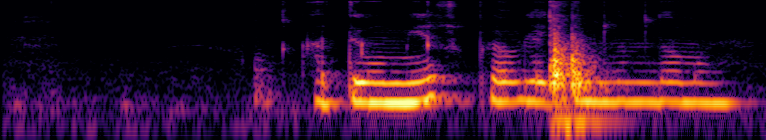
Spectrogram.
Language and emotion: Russian, neutral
